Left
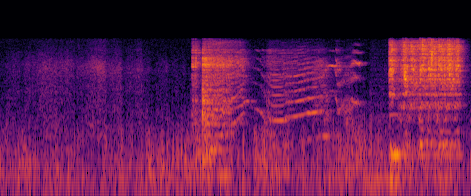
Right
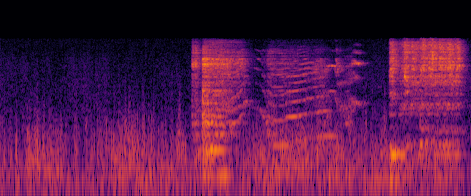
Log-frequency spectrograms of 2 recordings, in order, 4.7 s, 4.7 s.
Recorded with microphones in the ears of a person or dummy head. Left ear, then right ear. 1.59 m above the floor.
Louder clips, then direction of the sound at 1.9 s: Left 1 dB; 10° left (ahead or behind).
